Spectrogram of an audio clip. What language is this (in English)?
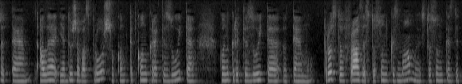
Ukrainian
